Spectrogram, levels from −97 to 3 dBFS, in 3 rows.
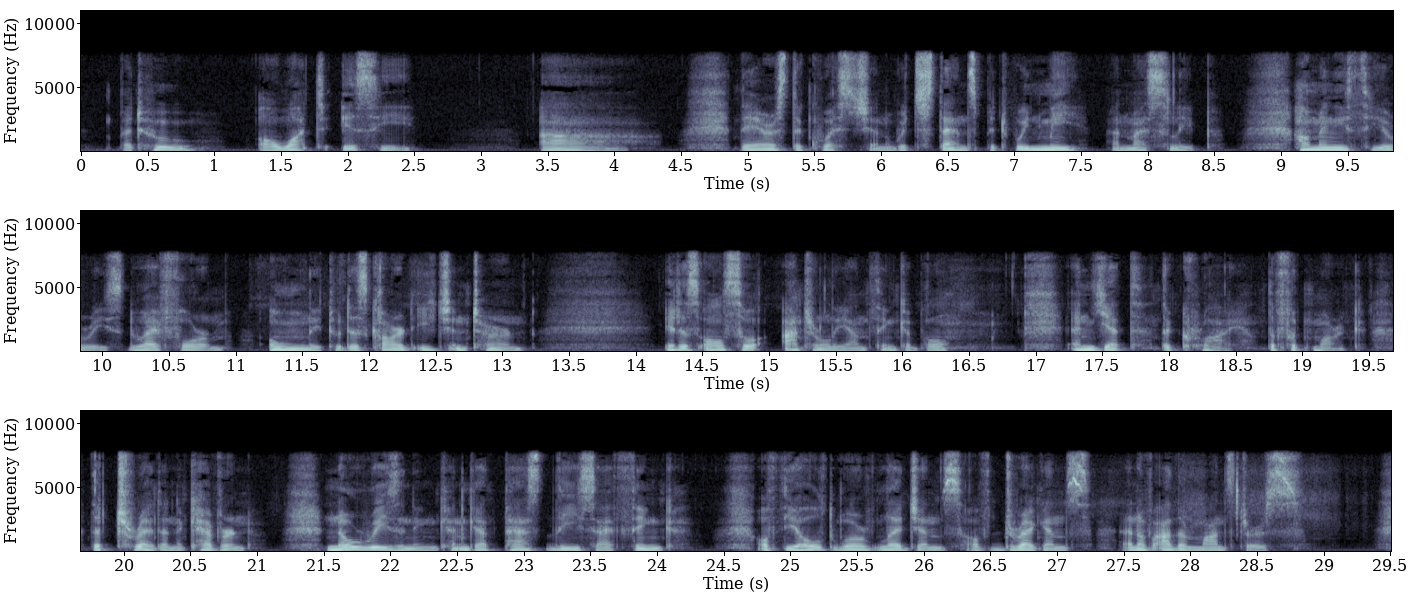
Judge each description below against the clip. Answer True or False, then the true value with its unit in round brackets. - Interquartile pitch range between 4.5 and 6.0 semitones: False (3.2 semitones)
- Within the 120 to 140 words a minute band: True (135 wpm)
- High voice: False (120 Hz)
